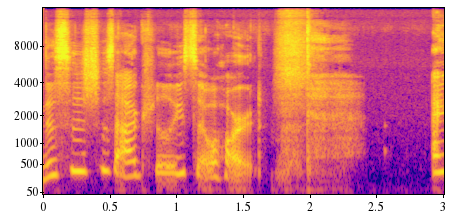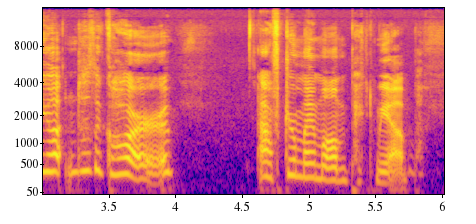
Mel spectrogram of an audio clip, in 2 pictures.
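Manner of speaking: crying speech. Speaker recounts getting into the car after their mom picked them up, crying. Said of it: "I'm sorry for crying".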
